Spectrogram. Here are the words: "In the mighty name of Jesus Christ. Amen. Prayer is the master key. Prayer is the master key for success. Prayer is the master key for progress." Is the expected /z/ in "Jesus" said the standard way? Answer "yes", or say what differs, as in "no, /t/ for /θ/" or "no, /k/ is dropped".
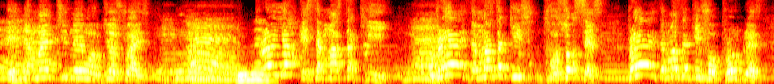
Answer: no, /s/ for /z/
